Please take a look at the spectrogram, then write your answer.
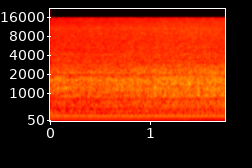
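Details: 2004 Subaru Forester XS, 4EAT automatic, right after transmission solenoid replacement, first start idling in park: smooth even idle, steady low hum, no knocks, misses or slipping noises; healthy.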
